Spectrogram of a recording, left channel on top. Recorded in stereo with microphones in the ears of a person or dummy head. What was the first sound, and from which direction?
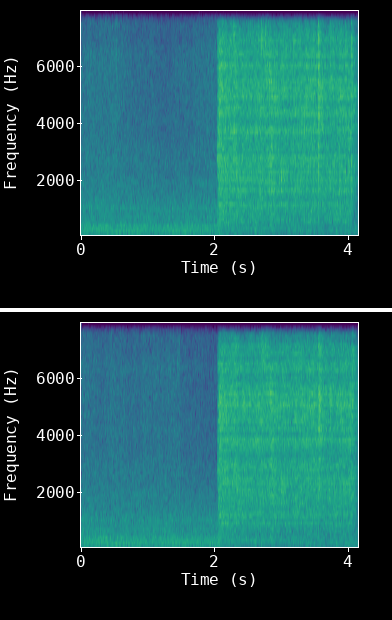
Frying, 20° left (ahead or behind).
